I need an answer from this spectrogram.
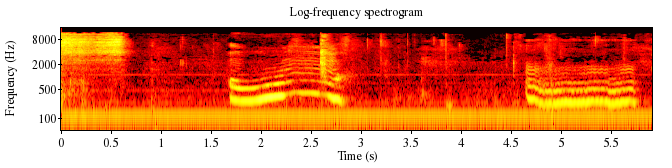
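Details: Ford, a Belgian Malinois puppy aged three weeks and three days, gives two drawn-out whining cries, the first rising then falling, the second more level, with a short burst of hiss and a steady low hum indoors.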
